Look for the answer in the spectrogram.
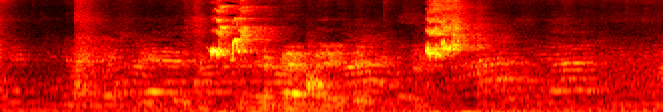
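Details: Lovebird uttering two piercing, scratchy squawks about a second apart, with people talking softly behind.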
